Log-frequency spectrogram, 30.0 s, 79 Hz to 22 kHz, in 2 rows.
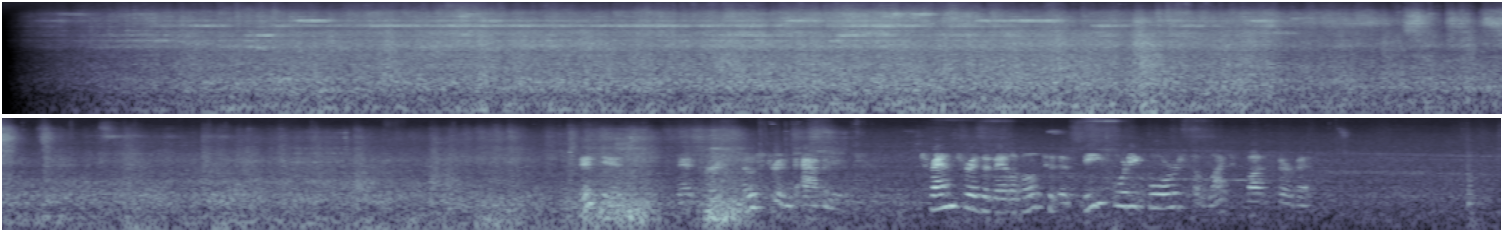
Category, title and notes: Soundscapes > Urban
Riding inside NYC train
Inside a Church Av bound G train. Recorded using a Zoom H4n Pro.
